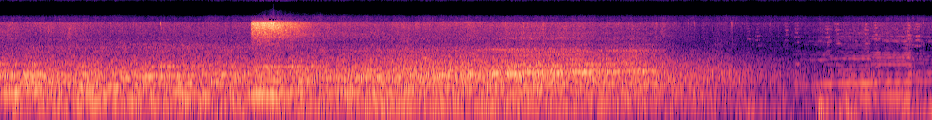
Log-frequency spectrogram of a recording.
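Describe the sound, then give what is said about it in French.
The first metro train pulls away with a loud, steady rumble and roar that holds for several seconds before fading, leaving a quieter tail where a voice may begin. “Et le premier métro partira.”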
